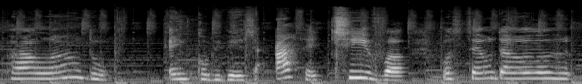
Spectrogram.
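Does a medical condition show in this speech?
Yes: Down syndrome; trisomy 21, from birth, had therapies, private lessons and extra support at school and university.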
